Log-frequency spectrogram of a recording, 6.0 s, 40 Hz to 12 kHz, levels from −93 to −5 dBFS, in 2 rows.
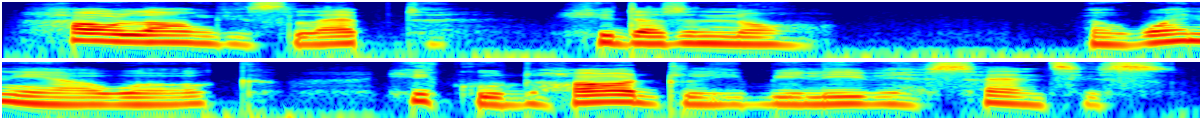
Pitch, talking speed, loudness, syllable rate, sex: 180 Hz, 170 wpm, -21 LUFS, 5.0 syllables/s, female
